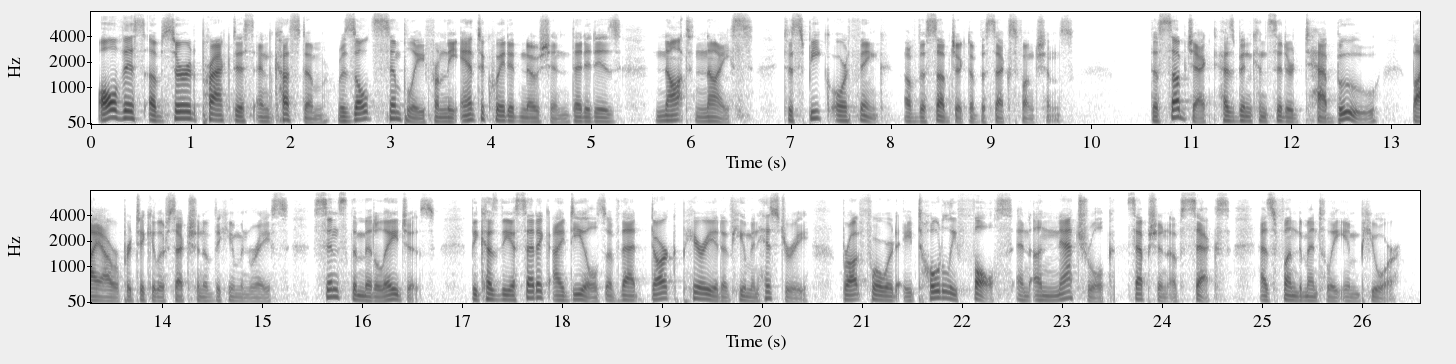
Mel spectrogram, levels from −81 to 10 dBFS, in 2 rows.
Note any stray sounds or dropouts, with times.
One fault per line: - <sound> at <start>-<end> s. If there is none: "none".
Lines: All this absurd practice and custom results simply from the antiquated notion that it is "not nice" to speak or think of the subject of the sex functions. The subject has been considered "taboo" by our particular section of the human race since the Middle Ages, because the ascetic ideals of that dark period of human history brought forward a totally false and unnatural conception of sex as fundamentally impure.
- dropout at 23.5-23.7 s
